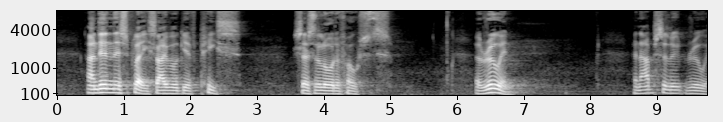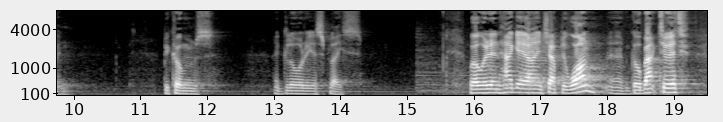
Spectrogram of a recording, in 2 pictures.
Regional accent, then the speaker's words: Wales, United Kingdom; accent: North Walian; But I'm from North Wales, I'm a Gog, so I say Zerubbabel.

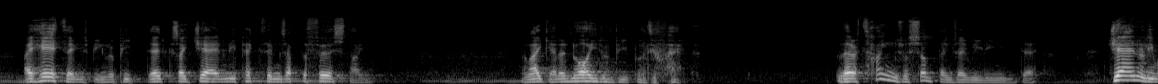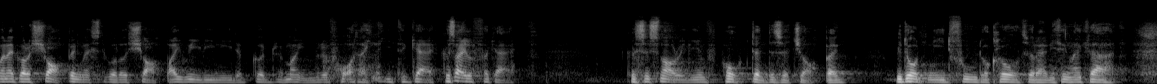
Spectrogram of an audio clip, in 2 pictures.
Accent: Wales, United Kingdom; Think of anything worse as a Welsh person than having to live somewhere else.

